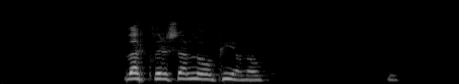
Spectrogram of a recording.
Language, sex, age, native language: Icelandic, female, 7, Icelandic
